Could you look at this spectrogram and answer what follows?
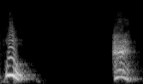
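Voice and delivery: put-on high, loud baby coo and cry; little burst of infant delight, imitated; imitated baby squeal. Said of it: "it squeals in delight".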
